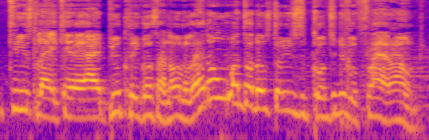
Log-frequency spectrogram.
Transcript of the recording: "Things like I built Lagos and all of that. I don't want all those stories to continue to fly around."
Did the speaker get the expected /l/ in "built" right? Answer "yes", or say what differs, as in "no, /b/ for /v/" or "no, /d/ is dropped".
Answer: no, /l/ is dropped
